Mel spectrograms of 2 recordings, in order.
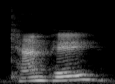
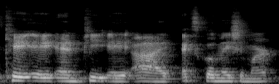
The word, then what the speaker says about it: Kanpai: It's Kanpei, I think Kanpei-Con. I'm offended that you didn't pronounce that perfectly. Yeah, right. I know. It's KANPAI !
